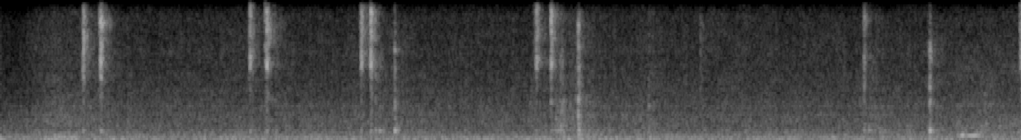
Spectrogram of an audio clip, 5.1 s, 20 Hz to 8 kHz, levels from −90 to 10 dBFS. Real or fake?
real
